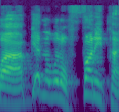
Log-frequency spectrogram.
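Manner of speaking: talking extra fast, rattled off. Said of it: "I'm talking a little bit extra fast".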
